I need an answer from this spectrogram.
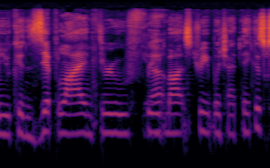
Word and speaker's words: Fremont: Is that how you say it? Fremont? It's in the word, free.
